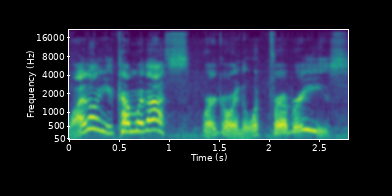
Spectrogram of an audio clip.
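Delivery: very high, sing-song, swooping duck voice. Reading a character's line aloud while trying out voices: duck voice. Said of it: "I feel like this is a duck voice".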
